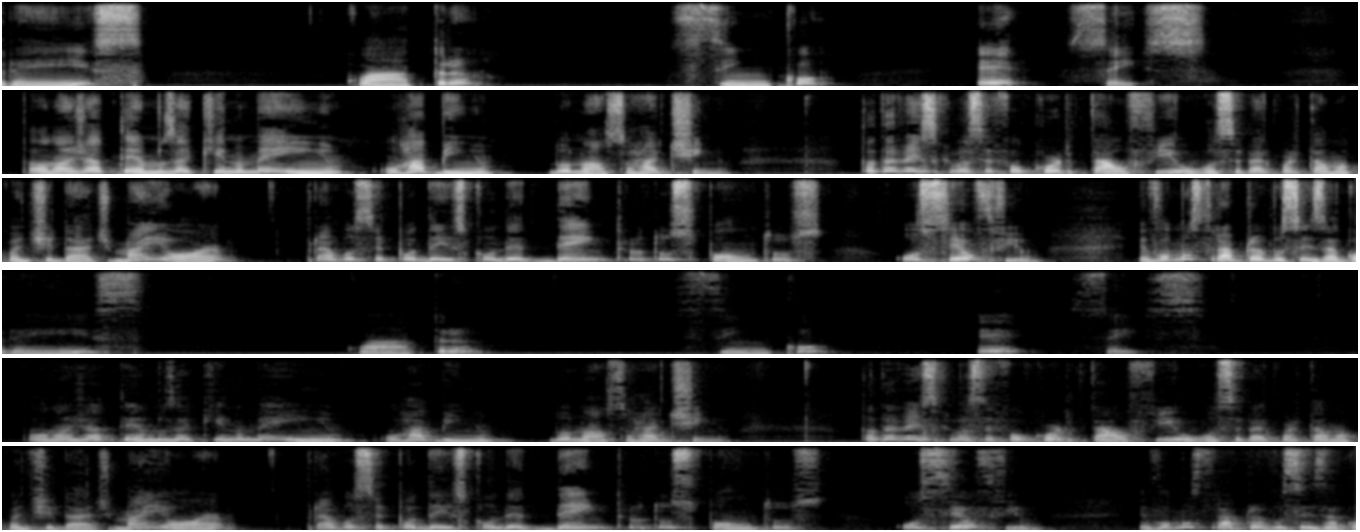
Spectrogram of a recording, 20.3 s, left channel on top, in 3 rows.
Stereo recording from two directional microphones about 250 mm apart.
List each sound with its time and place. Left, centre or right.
0.0 s speech: left
1.8 s speech: left
3.5 s speech: left
6.9 s speech: left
